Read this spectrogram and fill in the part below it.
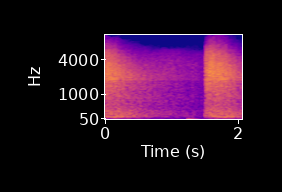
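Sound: cannon firing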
